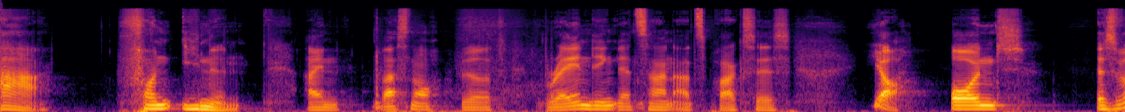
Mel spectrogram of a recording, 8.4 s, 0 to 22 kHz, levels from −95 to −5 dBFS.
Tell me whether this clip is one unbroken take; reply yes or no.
no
